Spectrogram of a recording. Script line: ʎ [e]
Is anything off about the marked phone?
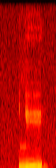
yes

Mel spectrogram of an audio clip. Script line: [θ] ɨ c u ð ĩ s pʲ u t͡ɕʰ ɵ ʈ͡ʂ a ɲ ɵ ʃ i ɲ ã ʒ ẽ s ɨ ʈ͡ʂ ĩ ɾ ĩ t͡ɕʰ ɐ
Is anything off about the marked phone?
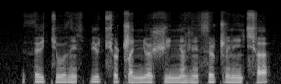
no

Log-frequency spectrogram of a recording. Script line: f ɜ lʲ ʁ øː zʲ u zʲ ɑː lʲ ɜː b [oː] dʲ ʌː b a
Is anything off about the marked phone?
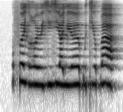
yes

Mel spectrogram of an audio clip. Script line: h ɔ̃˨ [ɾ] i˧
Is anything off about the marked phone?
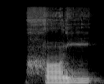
no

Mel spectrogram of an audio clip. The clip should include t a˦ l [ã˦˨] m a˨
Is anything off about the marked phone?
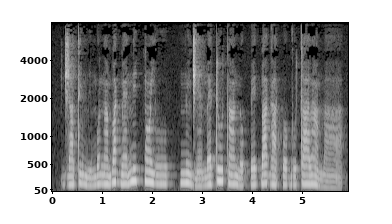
no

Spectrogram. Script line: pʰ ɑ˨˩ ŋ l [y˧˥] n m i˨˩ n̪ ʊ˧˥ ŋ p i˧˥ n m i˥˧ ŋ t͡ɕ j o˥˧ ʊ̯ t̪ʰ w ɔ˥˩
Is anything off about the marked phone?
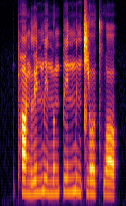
no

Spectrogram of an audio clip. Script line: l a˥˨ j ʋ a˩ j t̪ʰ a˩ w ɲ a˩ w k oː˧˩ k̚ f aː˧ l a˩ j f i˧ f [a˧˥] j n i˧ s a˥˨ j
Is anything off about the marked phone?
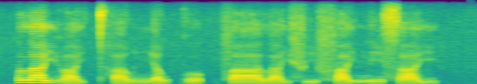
no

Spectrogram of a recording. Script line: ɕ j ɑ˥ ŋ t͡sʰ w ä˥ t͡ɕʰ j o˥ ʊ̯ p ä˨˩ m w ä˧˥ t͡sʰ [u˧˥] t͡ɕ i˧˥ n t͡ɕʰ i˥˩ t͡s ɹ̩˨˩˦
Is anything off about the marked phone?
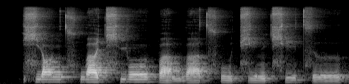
no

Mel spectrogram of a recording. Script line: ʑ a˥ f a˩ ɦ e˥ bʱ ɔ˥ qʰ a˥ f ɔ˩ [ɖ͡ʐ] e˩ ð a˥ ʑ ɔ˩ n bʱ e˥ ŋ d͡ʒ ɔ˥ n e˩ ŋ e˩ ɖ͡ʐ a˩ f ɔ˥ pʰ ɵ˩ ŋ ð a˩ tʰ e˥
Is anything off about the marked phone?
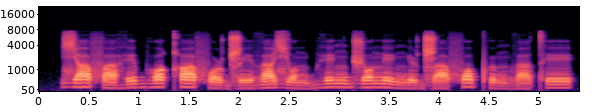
no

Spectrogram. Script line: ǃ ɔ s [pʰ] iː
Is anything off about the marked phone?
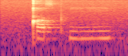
no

